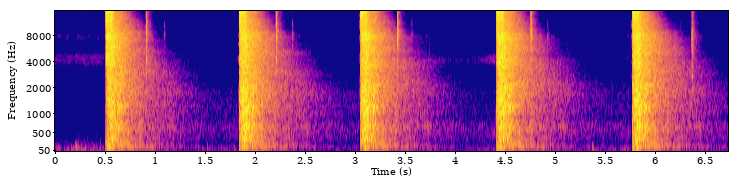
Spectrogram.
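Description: Five shots from a French Mle 1892 Lebel revolver in 8mm French Ordnance, each a loud, sharp report with a quick ringing decay, fired at a steady pace about a second and a quarter apart, close by.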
